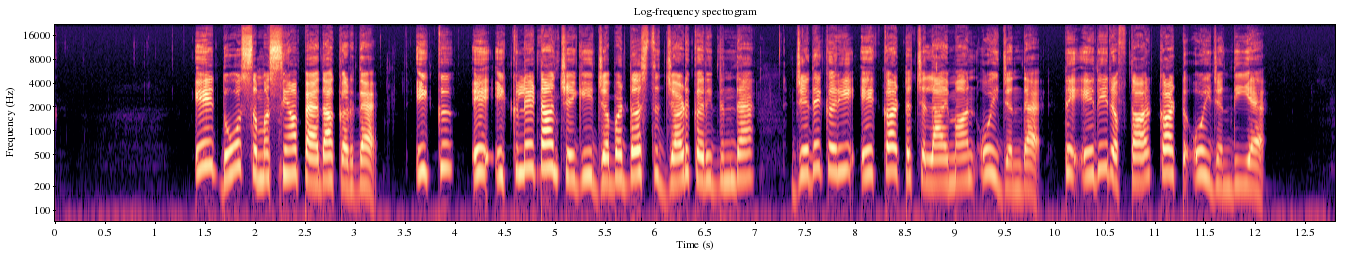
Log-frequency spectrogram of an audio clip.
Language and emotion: Dogri, neutral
